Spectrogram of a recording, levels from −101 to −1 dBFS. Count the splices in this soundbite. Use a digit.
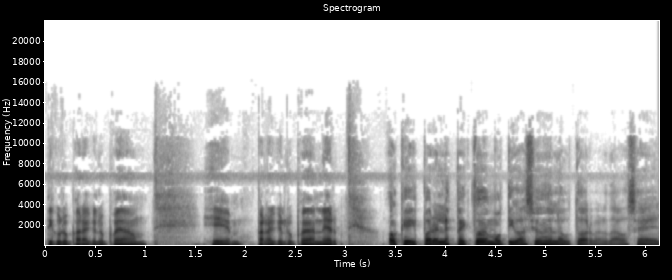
1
